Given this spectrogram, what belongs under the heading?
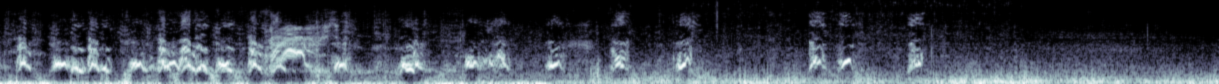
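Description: Puppies near a gate on a rural walking route yap and bark repeatedly at close range, with some whimpering, over a constant rushing background noise.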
